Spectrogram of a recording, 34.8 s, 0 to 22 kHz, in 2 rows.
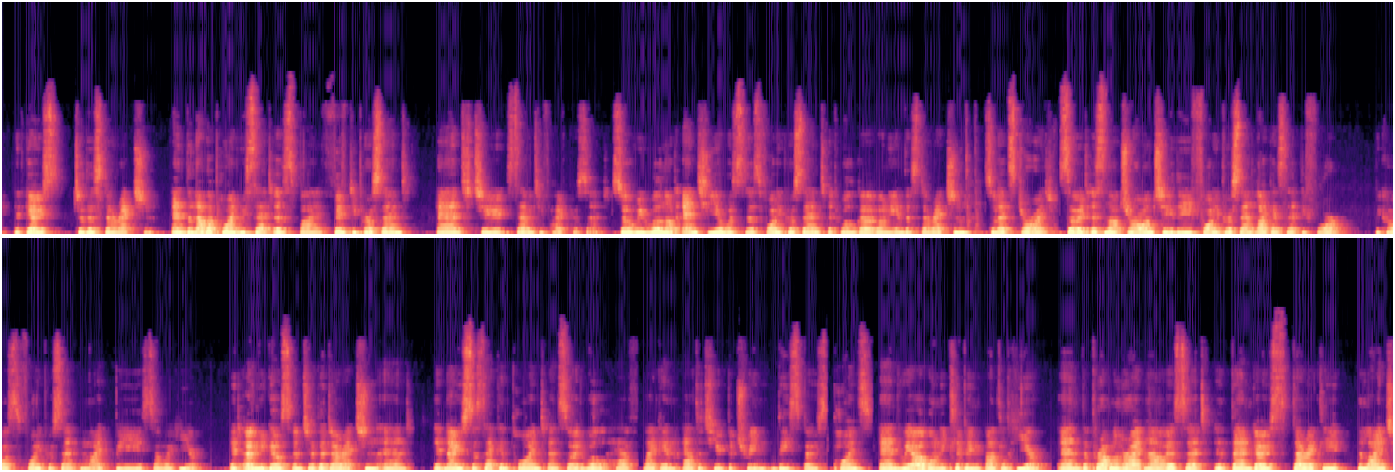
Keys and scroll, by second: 2.0 ctrl+v.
